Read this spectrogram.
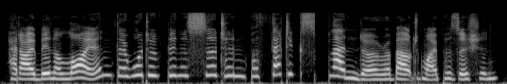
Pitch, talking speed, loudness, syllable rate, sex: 315 Hz, 190 wpm, -18 LUFS, 5.2 syllables/s, female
